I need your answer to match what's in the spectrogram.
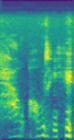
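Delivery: quiet mutter to oneself under the breath. Retelling asking a kid on stage his age: imitating muttering under breath. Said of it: "under my breath".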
